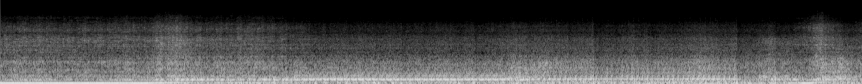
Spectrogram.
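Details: Holden 355 stroker V8 for an HQ Holden on a test stand (Sig Erson TQ30 cam, flat tops, HEI, Edelbrock carb, Aeroflow single-plane manifold, 9.5:1 compression): loud, smooth, even idle with no knocks or ticks; no leaks, sounds healthy.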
